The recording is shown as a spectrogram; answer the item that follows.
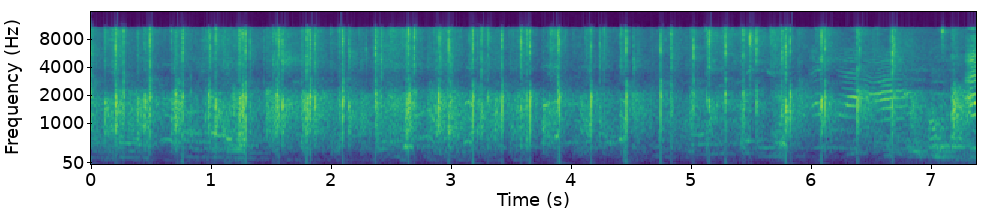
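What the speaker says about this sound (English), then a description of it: "I think he deserves a round of applause." A crowd breaks into sustained applause at a football club's end-of-season presentation, dense clapping running steadily throughout with a few voices mixed in.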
